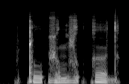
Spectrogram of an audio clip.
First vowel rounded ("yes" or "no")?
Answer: yes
